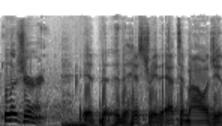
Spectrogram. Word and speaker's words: Lejeune: just ordinary people why you say the name lour the history the ethology of the word started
